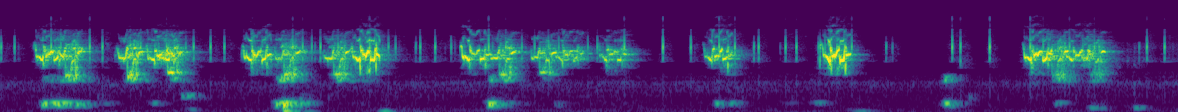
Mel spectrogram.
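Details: Steady budgerigar warble, dense runs of raspy chirps and clicking notes with soft low chuckles underneath, almost without pause.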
